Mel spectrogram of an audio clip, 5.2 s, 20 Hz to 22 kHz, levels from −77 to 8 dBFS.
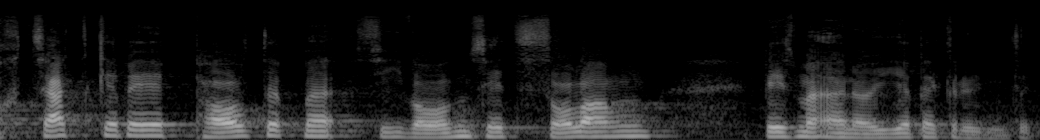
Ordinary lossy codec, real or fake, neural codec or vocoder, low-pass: none; real; none; 14.4 kHz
